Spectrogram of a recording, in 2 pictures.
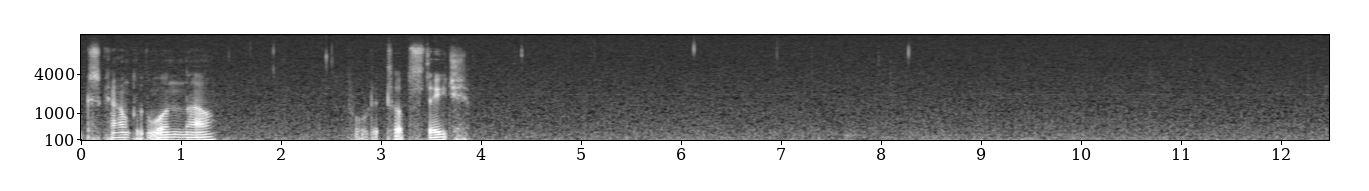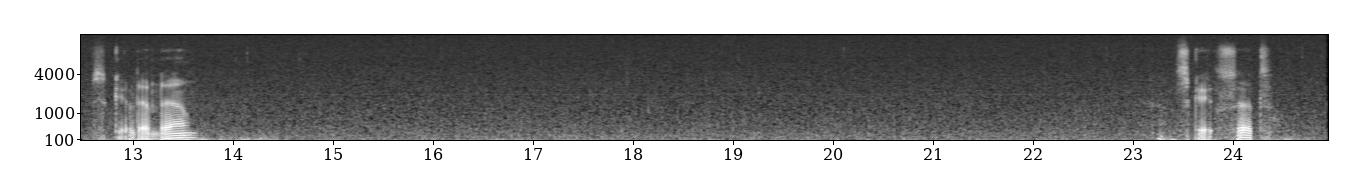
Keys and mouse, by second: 0.5-1.6 middle drag, 3.9 middle click, 4.9-7.3 middle drag, 8.0 KP_Decimal, 8.9-12.6 middle drag, 12.9 s, 17.9 KP_1, 23.2 s.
